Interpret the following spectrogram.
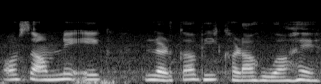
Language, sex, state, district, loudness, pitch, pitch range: Hindi, female, Chhattisgarh, Raipur, -15 LUFS, 200 Hz, 180-220 Hz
